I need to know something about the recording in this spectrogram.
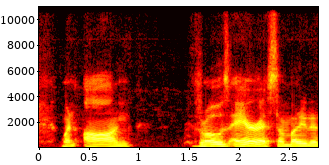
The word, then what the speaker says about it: Aang: but in real life when aang or as they say in the movie on because they don't like pronouncing names correctly when ang throws air at somebody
